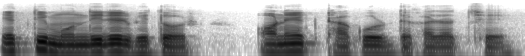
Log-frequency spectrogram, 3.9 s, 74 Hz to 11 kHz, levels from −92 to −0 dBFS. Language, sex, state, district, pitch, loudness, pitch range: Bengali, male, West Bengal, Cooch Behar, 100 Hz, -16 LUFS, 90-115 Hz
